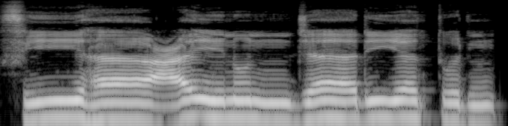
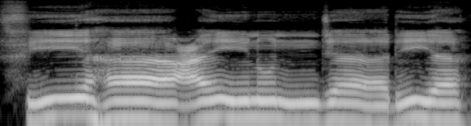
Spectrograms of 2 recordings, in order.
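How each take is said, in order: First: The last word ends with a full -tun ending. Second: The last word ends short in -ya, stopped.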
